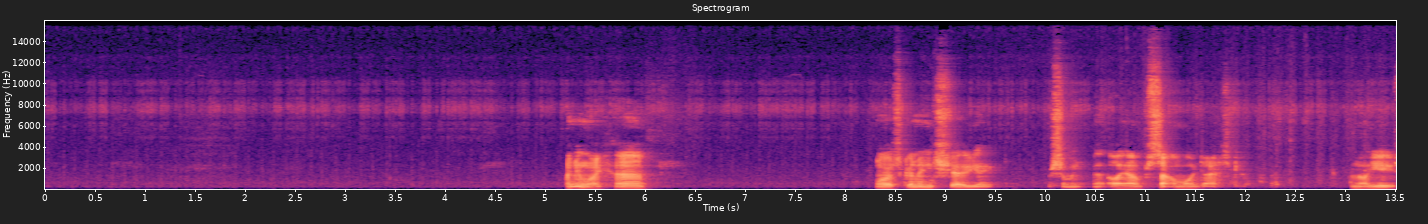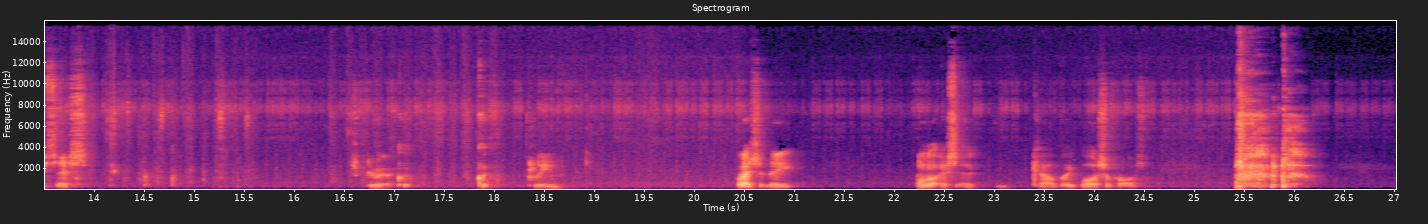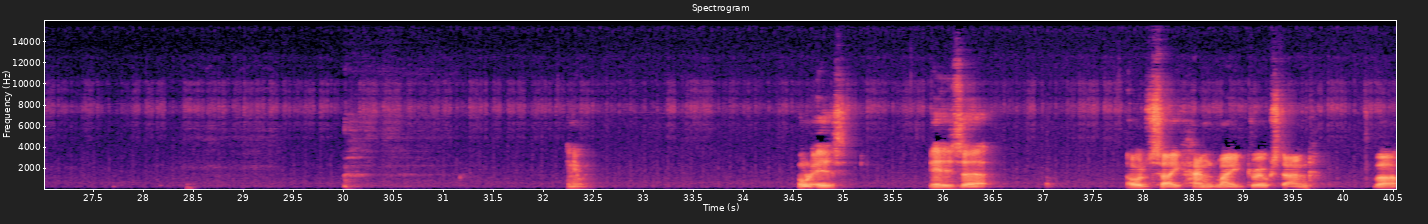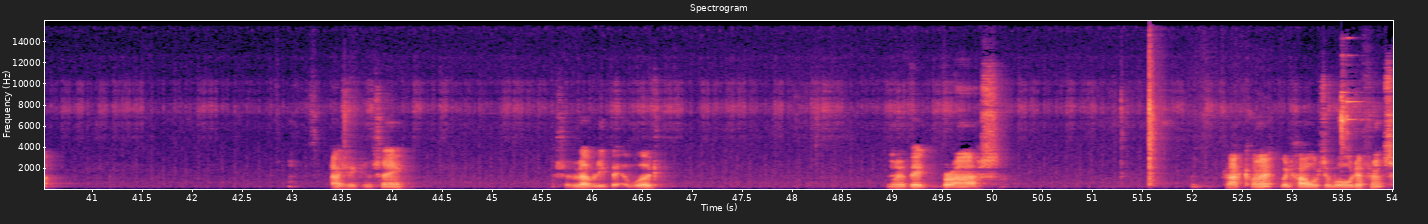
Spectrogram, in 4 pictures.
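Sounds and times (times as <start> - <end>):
sharp click: 51.3 - 51.8.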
